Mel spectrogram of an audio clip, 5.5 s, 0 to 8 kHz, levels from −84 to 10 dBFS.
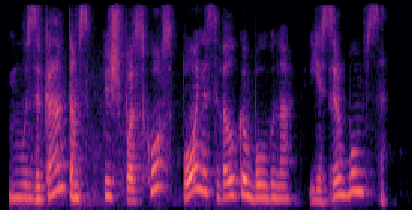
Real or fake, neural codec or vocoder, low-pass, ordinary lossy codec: fake; codec, 16 kHz, 1 kbps, X-Codec, HuBERT features, trained on LibriSpeech; 7.2 kHz; AAC, 32 kbps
